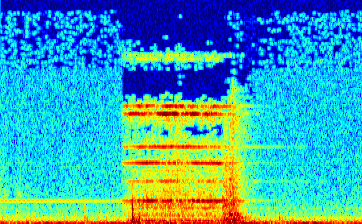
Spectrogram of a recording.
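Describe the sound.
A telephone bell rings once, a bright metallic burst lasting about a second. It is fairly faint and sits over a low steady hum, with no voices.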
